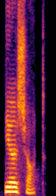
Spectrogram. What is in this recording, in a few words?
"earshot", Indian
